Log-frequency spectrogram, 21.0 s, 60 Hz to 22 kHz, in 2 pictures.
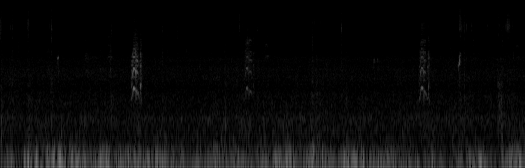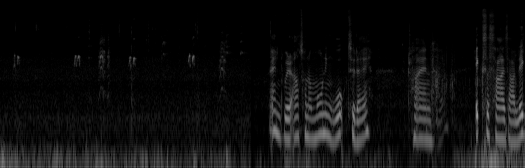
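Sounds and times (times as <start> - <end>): birds chirping: 0.0 - 15.6.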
